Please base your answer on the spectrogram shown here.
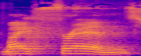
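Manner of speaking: sneering, sarcastic air-quote stress on friends. Voicing a character who says friends in air quotes: air quotes sarcasm on friends. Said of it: "she says, in air quotes, friends".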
